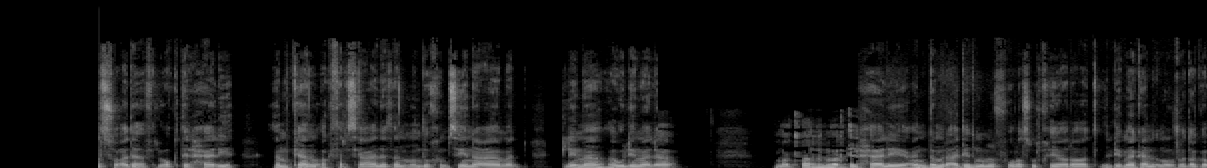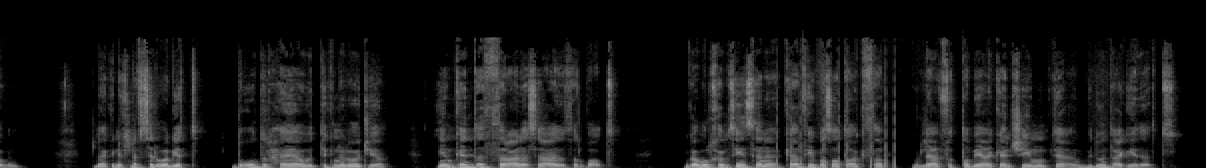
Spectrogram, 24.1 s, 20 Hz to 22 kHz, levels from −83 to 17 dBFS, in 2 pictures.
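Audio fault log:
0.0–0.99 s, cut-off start: the speech begins abruptly mid-sound before "سعداء في الوقت الحالي", with no attack. The waveform jumps from flat silence straight into the speech.
6.58–8.58 s, adaptive stream at a lower bitrate: between "عامًا لِمَ أو لِمَ" and "عندهم العديد من الفرص", the treble vanishes and the sound turns smeared and synthetic, pointing to a sharply reduced bitrate. The spectrogram shows a hard ceiling at 8 kHz.
19.82–21.02 s, GSM signalling bursts: after "قبل خمسين سنة", rectified phone radio bursts add a galloping dit-dit-dit of short 217 Hz buzzes, nearly as loud as the speech, before "واللعب في الطبيعة كان". The spectrogram shows vertical striations and evenly spaced 217 Hz harmonics.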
